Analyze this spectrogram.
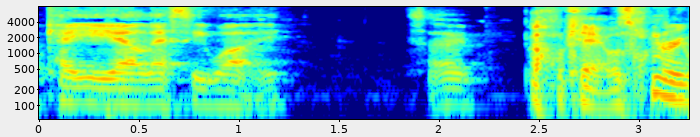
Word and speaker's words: Kelce: We've been mispronouncing his last name the entire time. Is it Kelsey? Is it Contendant? From what I understand, it's just Kels, is how it's supposed to be said.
